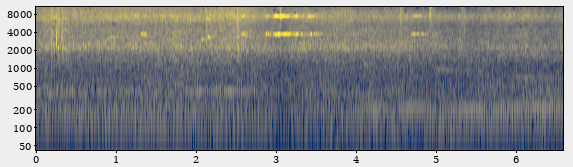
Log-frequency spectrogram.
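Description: Steady low hum of road traffic with idling engines, with light clicks of clear plastic food containers being handled.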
